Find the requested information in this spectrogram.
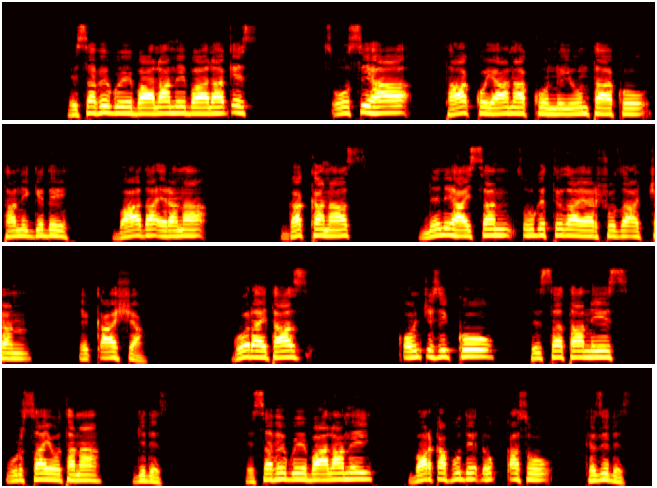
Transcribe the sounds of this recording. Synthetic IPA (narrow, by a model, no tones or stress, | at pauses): hɛsːɐfɛɡʊjɛbaːlamɛbaːlakʼɛs | t͡sʼo̞ːsːɪhaː | t̪aːkːɔjaːnaːkːɔnːɛjoːnt̪ːaːkːɔt̪ɐnɪɡɪd̪ɛ | baːd̪ɐɛɾɐnɐ | ɡɐkːɐnaːs | nɛnɪhɐjsːɐnt͡sʼuːɡɛt̪ːɪzajɐɾʃɔzɐːt͡ʃːɐn | ɛkʼːaːʃːɐ̰ | ɡɔd̪ɐjt̪aːs | kʼɔnt͡ʃʼːɪs̬ɪkːɔ | hɛsːɐt̪ɐneːs | wʊɾsɐjo̞ːt̪ɐnɐ | ɡɪd̪ɛs | hɛsːɐfɛɡʊjɛbaːlamɛj | bɐɾkːɐp̬ʊd̪ɛɗɔkʼːɐsɔ | kɛzɪd̪ɛs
